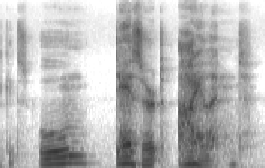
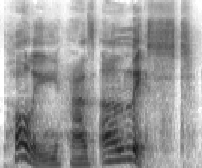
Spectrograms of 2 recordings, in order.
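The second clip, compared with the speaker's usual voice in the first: proud Peppa; 4 semitones higher, 6 dB louder than usual. A narrator's reading. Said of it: "Peppa said proudly".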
